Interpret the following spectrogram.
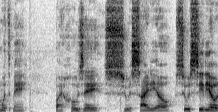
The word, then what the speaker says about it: Suicidio: Suicidio is the correct pronunciation, but um yeah, let's go ahead and get back to work here.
